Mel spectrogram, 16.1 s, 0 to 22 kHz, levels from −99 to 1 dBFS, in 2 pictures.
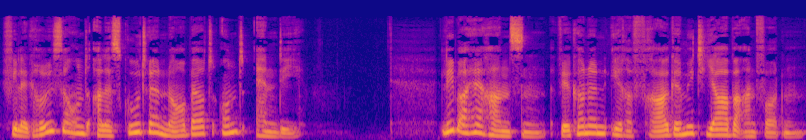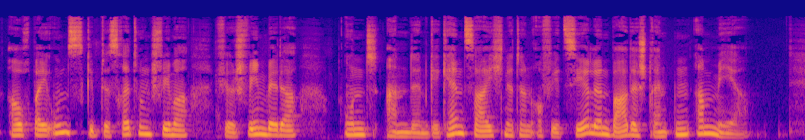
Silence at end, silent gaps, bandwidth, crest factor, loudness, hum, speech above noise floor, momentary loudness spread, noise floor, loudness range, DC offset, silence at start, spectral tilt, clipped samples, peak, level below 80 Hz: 0 s; none; 13.5 kHz; 16 dB; -25 LUFS; none; 46 dB; 9 LU; -71 dBFS; 3 LU; under 0.1%; 0.05 s; -4.5 dB/octave; under 0.1%; -8 dBFS; -68 dBFS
